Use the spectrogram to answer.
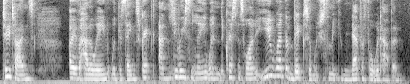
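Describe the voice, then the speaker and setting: A woman's voice: fairly low pitch, expressive, normal speed, a little mellow, slightly rough. A woman, chatting casually and reflectively as she replies to her younger self in a vlog. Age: 30s. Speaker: vlogger.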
